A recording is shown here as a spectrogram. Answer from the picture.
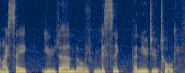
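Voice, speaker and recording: A woman speaks at a moderate pace and medium pitch. Noticeable background noise is present. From Ireland. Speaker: senior education administrator. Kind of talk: podcast interview. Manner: halting, with many fillers.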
